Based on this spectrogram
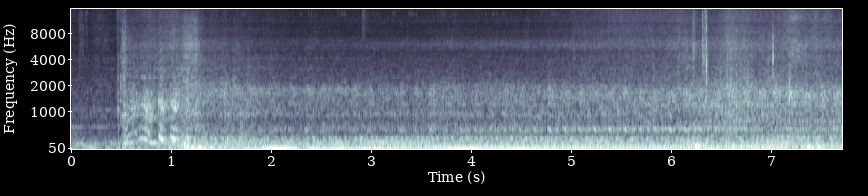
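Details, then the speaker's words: Car engine after RVS Technology coating treatment and half-hour break-in drive, first cold start next morning: brief crank then low, steady idle with no stumbles; earlier cold idle intermittently ran rough, now seemingly gone: normal cold start and idle. "Aikaisemmin kylmällä koneella tässä oli semmonen, että se välillä pyöri karkeammin. Sitten se ääni taas pehmeni ja pyöri karkeammin. Vaan nyt näyttäisi olevan ainakin se pois näin ensimmäisellä kylmäkäynnistyksellä."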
